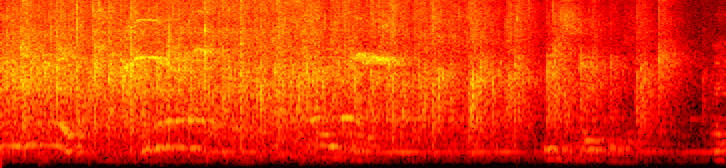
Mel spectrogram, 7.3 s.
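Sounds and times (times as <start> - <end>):
faint voices and cheers: 0.0 - 4.2
crowd applause: 0.0 - 7.1.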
